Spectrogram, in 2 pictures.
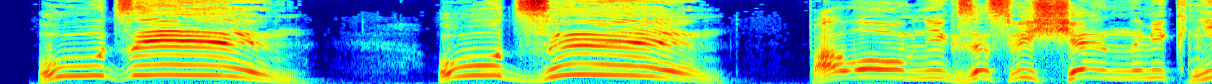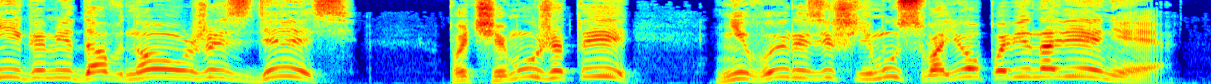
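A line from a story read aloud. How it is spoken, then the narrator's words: Loud shout. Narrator (Russian): Хуэй Ань громко крикнул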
